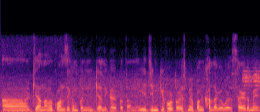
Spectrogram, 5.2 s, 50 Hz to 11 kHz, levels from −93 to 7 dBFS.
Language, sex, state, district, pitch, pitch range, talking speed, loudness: Hindi, male, Chandigarh, Chandigarh, 135 Hz, 130-140 Hz, 275 wpm, -18 LUFS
